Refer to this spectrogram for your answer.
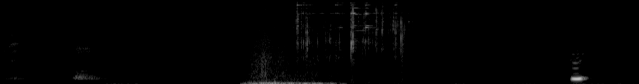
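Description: A brief jingle of metal keys amid some handling rustle as a spare key to a room is handed over, lasting under two seconds, with quiet gaps and a short soft vocal sound before and after.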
